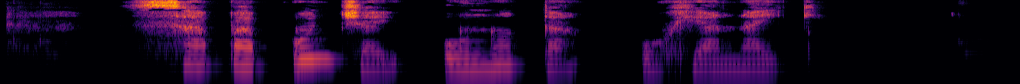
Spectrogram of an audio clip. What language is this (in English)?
Puno Quechua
